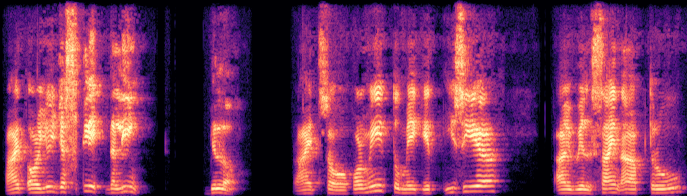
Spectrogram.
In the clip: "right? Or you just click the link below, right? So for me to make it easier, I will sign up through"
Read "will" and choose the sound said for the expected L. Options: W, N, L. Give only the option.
L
